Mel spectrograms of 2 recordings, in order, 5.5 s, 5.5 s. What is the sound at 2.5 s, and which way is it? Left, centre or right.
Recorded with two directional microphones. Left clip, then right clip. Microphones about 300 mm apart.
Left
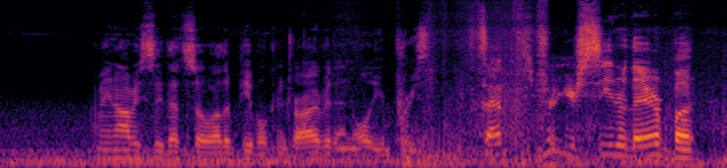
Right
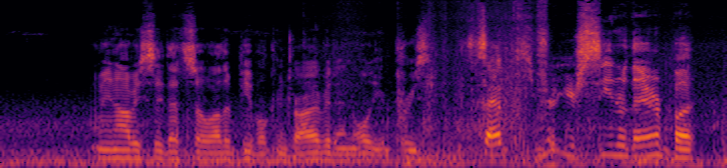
Speech, right.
